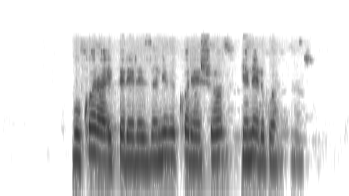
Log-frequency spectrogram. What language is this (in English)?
Kinyarwanda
